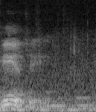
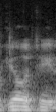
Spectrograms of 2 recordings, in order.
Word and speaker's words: guillotine: guillotine, Oh, yeah. or guillotine as you Americans pronounce it.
